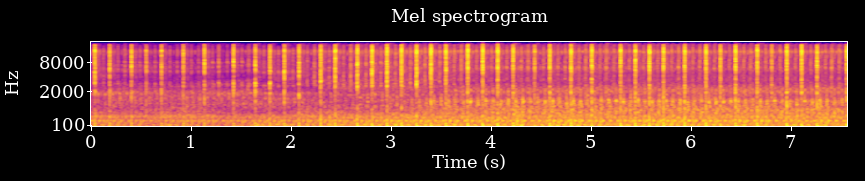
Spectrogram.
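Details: Atco Balmoral 20S, after adjusting bottom bowl jet: single putters about 200 beats a minute with uneven firing; slightly better off choke but still rough and wanting choke, likely needs carburettor clean.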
